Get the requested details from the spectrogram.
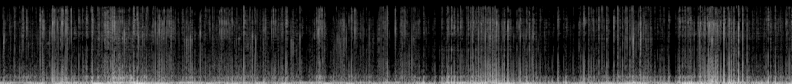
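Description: Long dark acrylic nails on both hands scratch the hollow, dome-shaped metal mesh grille of a large pink, sticker-covered condenser microphone. The result is a dense, continuous scratching and rustling with a heavy, boomy low rumble and only faint high crackle, holding steady in level throughout.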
